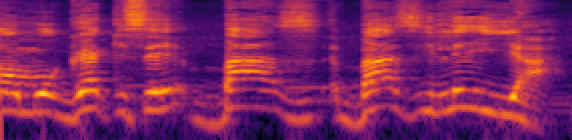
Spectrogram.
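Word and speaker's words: βασιλεία: Maintenant, royaume, non, il vient dans un mot grec qui c'est basileia. Basileia. Je vais me prononcer là comme ça l'écrit.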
